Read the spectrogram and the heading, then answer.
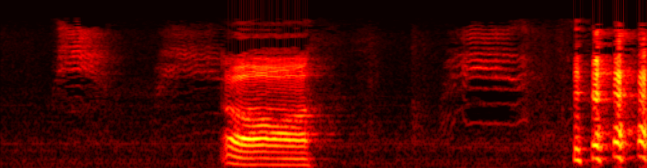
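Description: A female cat meows several times, one loud drawn-out meow standing out among shorter, softer ones, ending with a quick burst of clipped, chirpy calls.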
